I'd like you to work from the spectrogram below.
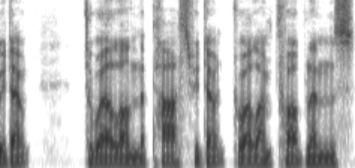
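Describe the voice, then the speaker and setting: The man has a northeast English accent and a fairly low pitch, speaking at a fairly quick pace in a very clean recording with a silent background and a dry, close sound with no echo. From northeast England. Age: 40s. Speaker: performance psychology coach and hypnotherapist. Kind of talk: casual interview conversation.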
